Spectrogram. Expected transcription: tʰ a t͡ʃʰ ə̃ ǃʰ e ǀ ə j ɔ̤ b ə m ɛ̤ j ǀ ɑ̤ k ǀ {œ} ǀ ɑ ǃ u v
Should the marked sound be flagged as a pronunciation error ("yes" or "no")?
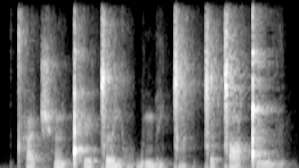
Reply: yes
